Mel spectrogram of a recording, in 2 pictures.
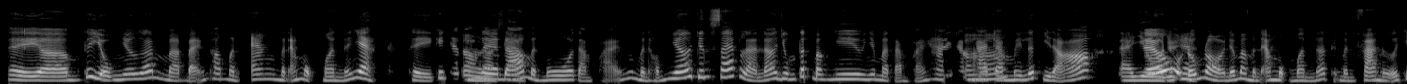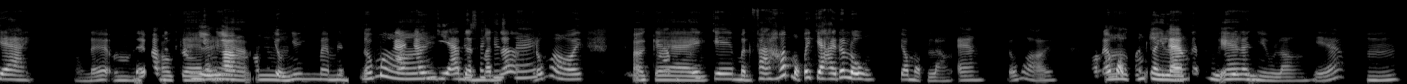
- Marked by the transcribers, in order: tapping; other background noise; distorted speech
- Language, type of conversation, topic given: Vietnamese, podcast, Bạn có công thức nước chấm yêu thích nào không?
